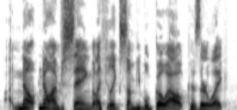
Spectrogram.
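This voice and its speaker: A young woman with a deep voice for a woman, chatting casually and filling her talk with "like" and casual swearing. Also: lively intonation, fairly quick, no room sound, studio quality. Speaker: podcast guest. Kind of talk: casual chat. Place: apartment room.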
